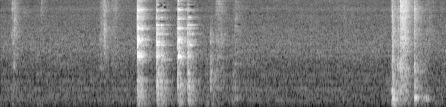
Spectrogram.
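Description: A kitchen spatula clinking and knocking against a Thermomix's stainless-steel mixing bowl: a quick run of three or four knocks about two seconds in, and another knock near the end.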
